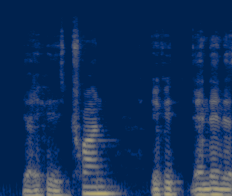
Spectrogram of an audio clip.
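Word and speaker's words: 船: And if it changes to the rising tone, then it will be chuan. And then chuan in Chinese means a boat, a boat like the boat that um this mode of transportation.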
